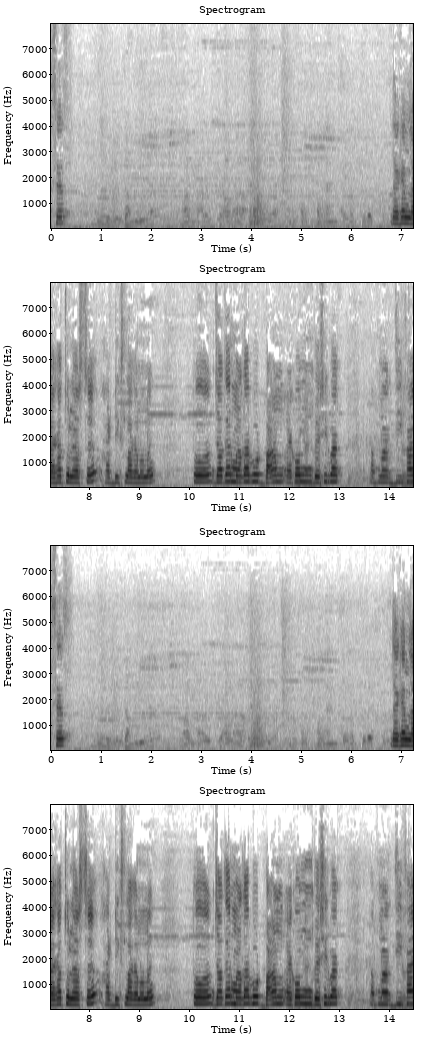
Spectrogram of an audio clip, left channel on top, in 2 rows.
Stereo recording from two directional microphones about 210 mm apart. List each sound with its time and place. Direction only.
0.0 s speech: 40° right (ahead or behind)
6.8 s speech: 35° right (ahead or behind)
13.7 s speech: 35° right (ahead or behind)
